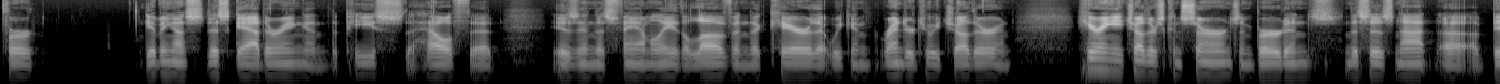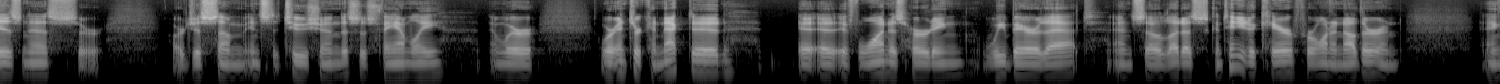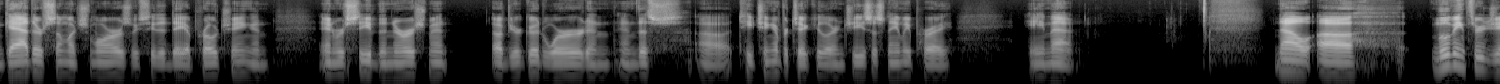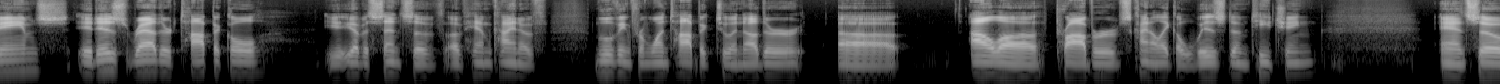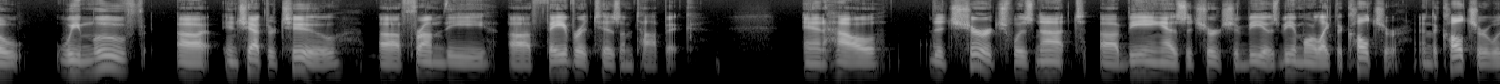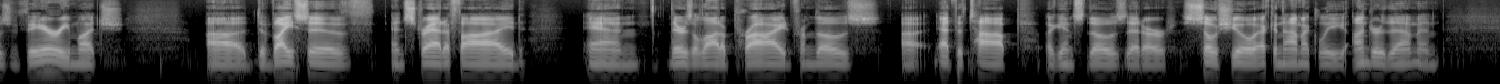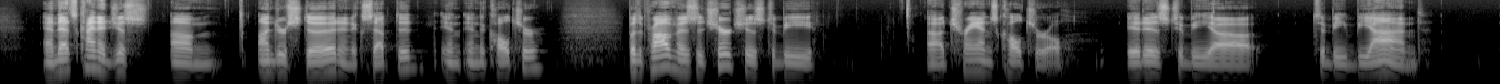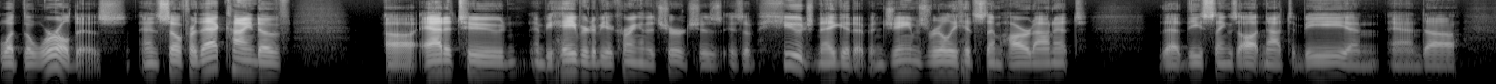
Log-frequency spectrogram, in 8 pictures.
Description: Topic: Faith with Works Service Type: Wednesday Night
